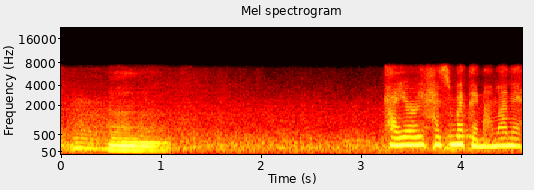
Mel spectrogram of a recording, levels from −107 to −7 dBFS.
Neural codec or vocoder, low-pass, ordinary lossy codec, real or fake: codec, 24 kHz, 0.9 kbps, WavTokenizer, medium music audio release; 7.2 kHz; Opus, 24 kbps; fake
